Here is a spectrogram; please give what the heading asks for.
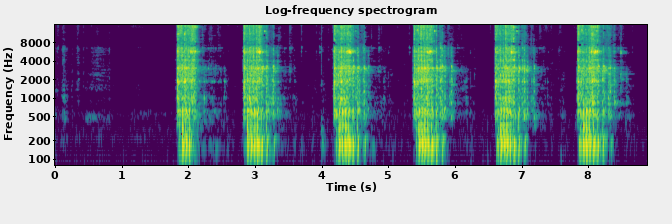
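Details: About 60-year-old, never-fired Power Bee 82002 high-speed cart engine: six quick pull-start rasps, roughly one a second, and it never catches, though it is getting fuel. Cause not confirmed; a grounding-wire mistake was found later. No-start on pull-start.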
